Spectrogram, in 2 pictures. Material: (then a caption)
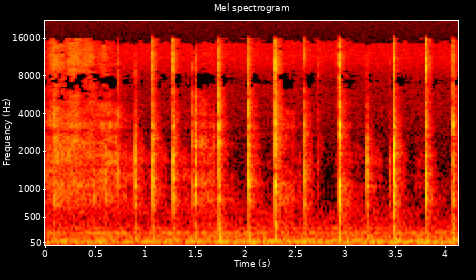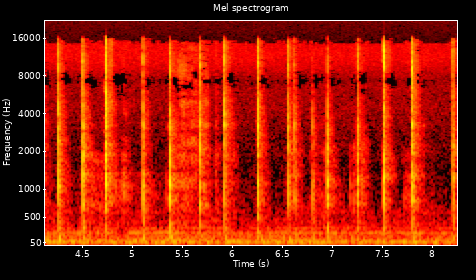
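Cardboard. Long acrylic nails tap a small, closed, hollow Squishmallows trading card box made of thin printed cardboard, held in both hands. A steady series of short, sharp, dry clicks with a papery mid-range tone decays almost instantly over a faint low background hum.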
